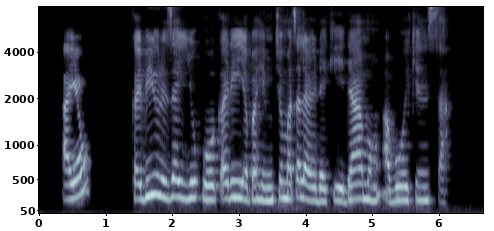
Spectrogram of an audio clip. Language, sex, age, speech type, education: Hausa, female, 15-29, read, secondary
